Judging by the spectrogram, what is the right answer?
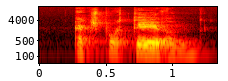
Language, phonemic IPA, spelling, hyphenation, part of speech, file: Dutch, /ˌɛkspɔrˈteːrə(n)/, exporteren, ex‧por‧te‧ren, verb, Nl-exporteren.ogg
- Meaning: 1. to export (to transport out of a country, chiefly for international trade) 2. to export (to convert to a different file type)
